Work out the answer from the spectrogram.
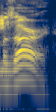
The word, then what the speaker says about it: Missouri: western theme it's a western theme Missouri in Missouri and so we get down there yeah pronounce it right with some you know put some respect on it with Mazar so they go down and I'm mizard Missouri and miserable just all right we go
